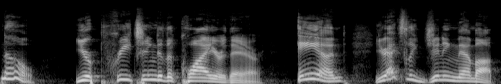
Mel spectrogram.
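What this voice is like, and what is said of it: Usual voice. Nothing is said of it.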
